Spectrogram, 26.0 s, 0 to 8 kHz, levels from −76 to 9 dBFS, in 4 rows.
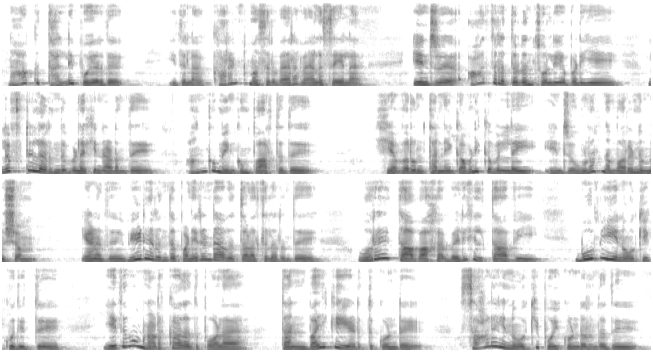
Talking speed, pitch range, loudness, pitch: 105 wpm, 175-215 Hz, -26 LUFS, 185 Hz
